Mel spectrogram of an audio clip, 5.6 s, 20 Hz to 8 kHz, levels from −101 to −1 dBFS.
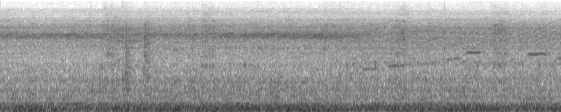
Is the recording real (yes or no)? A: yes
